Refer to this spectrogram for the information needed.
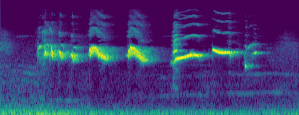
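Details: Orange-headed thrush singing a clear run of whistled notes, several slurred descending phrases followed by a sharper rising whistle, a recording meant to prompt caged birds to sing along; faint low background hum.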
